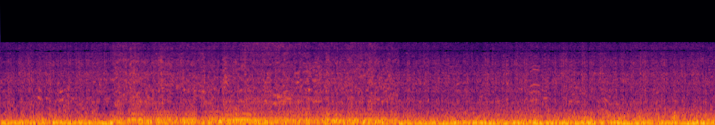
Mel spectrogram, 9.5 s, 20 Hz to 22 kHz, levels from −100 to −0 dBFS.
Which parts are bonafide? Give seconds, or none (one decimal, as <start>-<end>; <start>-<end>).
0.0-1.5; 5.3-9.5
